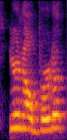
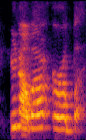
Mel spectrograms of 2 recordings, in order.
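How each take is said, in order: First: Said in the usual way. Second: Alberta tripped over and slurred, the r and t swallowed; fumbled Alberta. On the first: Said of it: "I can't even say that". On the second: Real, not acted. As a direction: stumble through Alberta, mangling it. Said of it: "oh, wow, I can't even say that".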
